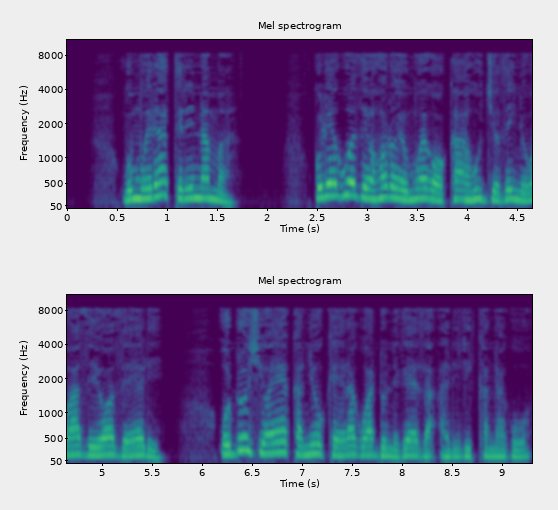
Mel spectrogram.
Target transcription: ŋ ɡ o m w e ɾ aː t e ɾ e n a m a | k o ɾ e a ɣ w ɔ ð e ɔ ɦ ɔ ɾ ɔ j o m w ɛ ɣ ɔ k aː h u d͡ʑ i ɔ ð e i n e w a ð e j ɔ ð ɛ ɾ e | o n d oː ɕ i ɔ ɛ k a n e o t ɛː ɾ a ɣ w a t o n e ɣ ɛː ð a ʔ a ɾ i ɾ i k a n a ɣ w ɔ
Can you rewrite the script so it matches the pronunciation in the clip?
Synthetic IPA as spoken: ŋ ɡ o m w e ɾ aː t e ɾ e n a m a | k o ɾ e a ɣ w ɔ ð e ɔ ɦ ɔ ɾ ɔ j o m w ɛ ɣ ɔ k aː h u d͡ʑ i ɔ ð e i n e w a ð e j ɔ ð ɛ ɾ e | o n d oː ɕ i ɔ ɛ k a n e o k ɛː ɾ a ɣ w a d o n e ɣ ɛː ð a ʔ a ɾ i ɾ i k a n a ɣ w ɔ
